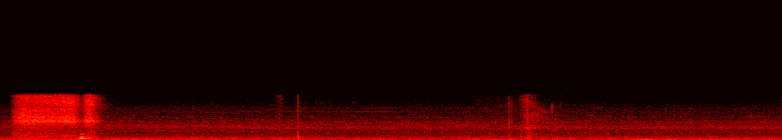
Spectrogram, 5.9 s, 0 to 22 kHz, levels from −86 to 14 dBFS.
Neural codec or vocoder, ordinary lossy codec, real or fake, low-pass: none; none; real; 7.2 kHz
